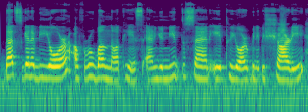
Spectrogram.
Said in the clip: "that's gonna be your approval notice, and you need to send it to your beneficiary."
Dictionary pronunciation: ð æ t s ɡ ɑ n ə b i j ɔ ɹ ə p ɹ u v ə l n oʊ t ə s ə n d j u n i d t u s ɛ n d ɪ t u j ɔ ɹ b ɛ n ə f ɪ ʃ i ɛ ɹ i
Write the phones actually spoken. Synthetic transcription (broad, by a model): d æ t s ɡ ɑ n ə b i j ɔ ɹ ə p ɹ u b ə l n oʊ t ə s ə n d j u n i d t u s ɛ n d ɪ t u j ɔ ɹ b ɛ n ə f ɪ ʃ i ɹ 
